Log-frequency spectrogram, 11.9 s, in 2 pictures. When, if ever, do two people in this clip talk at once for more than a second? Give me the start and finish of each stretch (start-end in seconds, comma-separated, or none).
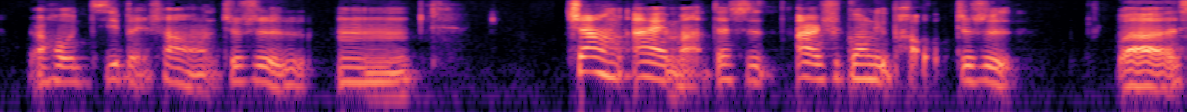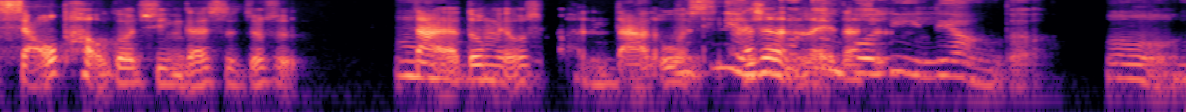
8.0-10.4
